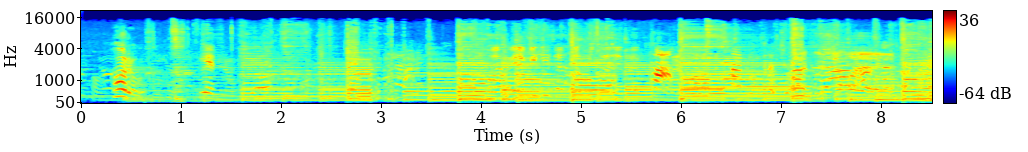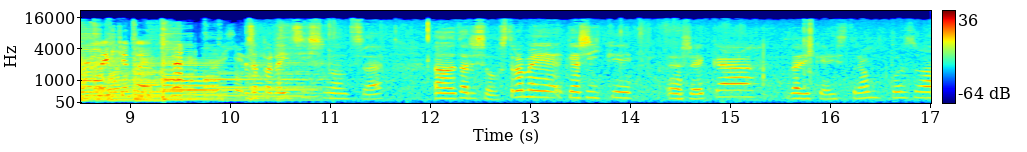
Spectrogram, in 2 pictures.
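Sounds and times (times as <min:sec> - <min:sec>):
acoustic guitar strumming: 0:00.0 - 0:11.3
children talking: 0:00.0 - 0:17.0.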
